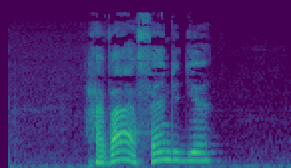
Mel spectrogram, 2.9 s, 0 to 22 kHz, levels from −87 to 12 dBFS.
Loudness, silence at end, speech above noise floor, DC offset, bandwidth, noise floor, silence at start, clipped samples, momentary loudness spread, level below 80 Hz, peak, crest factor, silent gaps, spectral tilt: -23 LUFS; 0.8 s; 32 dB; under 0.1%; 16 kHz; -54 dBFS; 0.1 s; under 0.1%; 12 LU; -56 dBFS; -4 dBFS; 22 dB; none; -5 dB/octave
